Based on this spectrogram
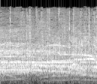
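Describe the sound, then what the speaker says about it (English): A television studio audience applauds and cheers at a satirical comedy show, a loud, dense, continuous wash of clapping and whoops with voices mixed in. "Big round of applause, too, for the Silver Foxy ladies."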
